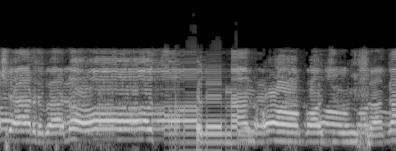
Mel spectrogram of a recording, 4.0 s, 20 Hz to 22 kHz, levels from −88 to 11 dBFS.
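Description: From about 1.64 to 2.37 s the sound collapses into robotic sound from repeated short buffers, a rigid metallic buzz at 188 Hz covering essentially the whole stretch. That pitch fits a slice of roughly 5 ms being looped, likely because fresh audio stopped arriving in time.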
